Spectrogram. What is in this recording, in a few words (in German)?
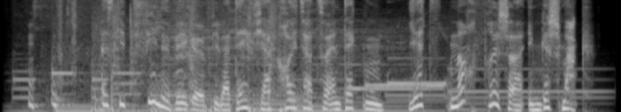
werbung; philadelphia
